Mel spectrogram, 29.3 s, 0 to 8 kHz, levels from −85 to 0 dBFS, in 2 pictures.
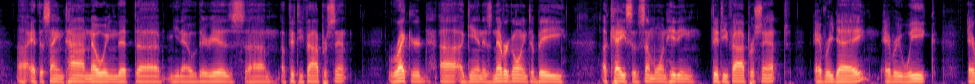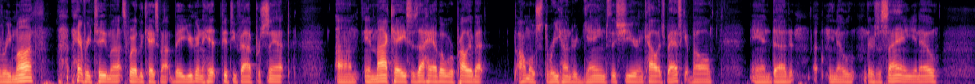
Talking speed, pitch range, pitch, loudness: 155 wpm, 100-110 Hz, 105 Hz, -19 LUFS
